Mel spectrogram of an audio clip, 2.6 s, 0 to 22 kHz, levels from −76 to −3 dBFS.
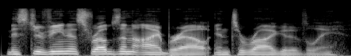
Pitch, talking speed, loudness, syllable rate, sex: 130 Hz, 135 wpm, -17 LUFS, 6.0 syllables/s, male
